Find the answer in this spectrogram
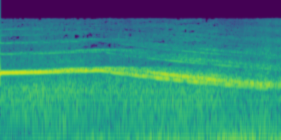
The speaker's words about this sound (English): Ambulance.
